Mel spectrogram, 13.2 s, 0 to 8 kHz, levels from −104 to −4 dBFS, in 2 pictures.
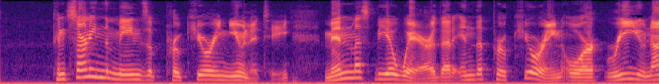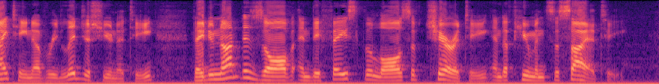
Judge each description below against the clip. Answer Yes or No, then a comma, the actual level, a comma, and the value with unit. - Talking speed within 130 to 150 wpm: Yes, average, 145 wpm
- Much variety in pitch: Yes, wide, 5.9 semitones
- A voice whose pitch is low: No, medium, 150 Hz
